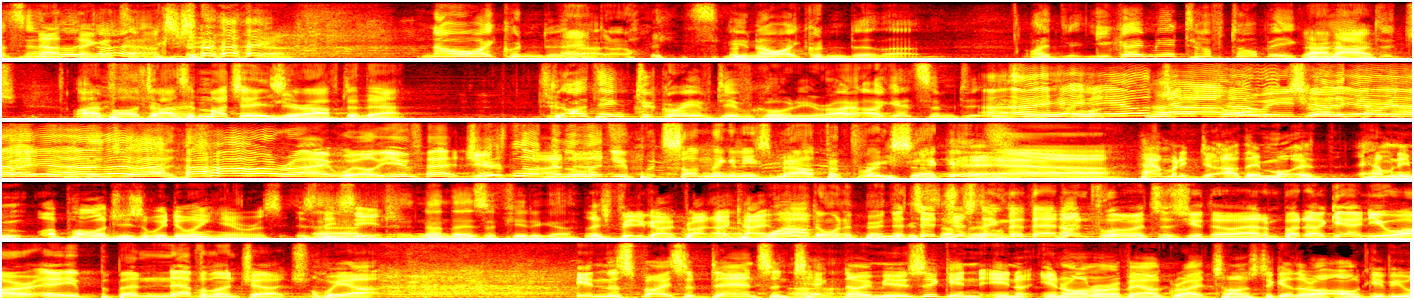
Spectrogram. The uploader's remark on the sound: Live in Syd. Recorded at the Sydney Comedy Store.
